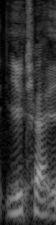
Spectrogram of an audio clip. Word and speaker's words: Utrecht: I mean, the shows have been like, we played outside of Amsterdam in Utrecht. I don't know how to pronounce it, but you got it, Utrecht.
